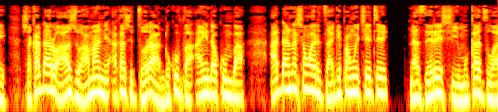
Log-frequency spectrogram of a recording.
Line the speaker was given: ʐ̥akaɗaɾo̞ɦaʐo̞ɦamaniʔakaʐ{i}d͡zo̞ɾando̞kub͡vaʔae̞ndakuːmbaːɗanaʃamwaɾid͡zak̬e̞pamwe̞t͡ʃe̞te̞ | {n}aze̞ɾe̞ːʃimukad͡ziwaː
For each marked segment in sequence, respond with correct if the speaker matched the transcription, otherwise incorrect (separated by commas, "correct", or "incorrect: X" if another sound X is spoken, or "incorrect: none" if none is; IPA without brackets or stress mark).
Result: correct, correct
